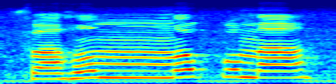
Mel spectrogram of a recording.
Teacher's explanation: دیکھیں فہم، ہا ایک تو موٹا ہے، اس کو ہا نہیں ہا پڑھیں گے۔ میم ساکن کے بعد دوسری میم آ رہی ہے تو ادغام شفوی ہوگا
